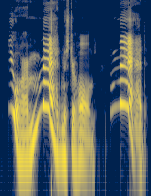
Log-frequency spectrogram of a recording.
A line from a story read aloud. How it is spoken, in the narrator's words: she cried at last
